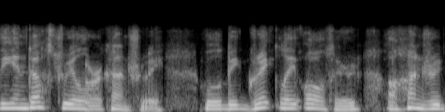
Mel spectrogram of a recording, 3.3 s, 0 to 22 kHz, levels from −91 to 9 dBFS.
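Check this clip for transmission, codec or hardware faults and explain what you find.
Yep, three problems in this speech clip, all riding on top of a band-limited call sound that tops out around 8 kHz.

Gain pumping runs through the whole clip. The level swings by roughly 10 dB, likely from gain set too high feeding a fast limiter.

Skip ahead at 0.65 to 0.67 s: playback jumps forward with no gap filled, dropping something like 0.7 s of speech, so the two sides butt together abruptly.

Jitter buffer speed-up from 0.78 to 2.53 s: the receiver trims tiny pitch-period slices to shed backlog, about 200 ms in total, so speech runs about 12% fast and sounds hurried while the pitch stays the same.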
